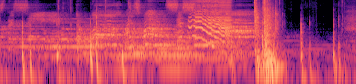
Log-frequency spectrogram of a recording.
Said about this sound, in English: Hang on. I'll close the door.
